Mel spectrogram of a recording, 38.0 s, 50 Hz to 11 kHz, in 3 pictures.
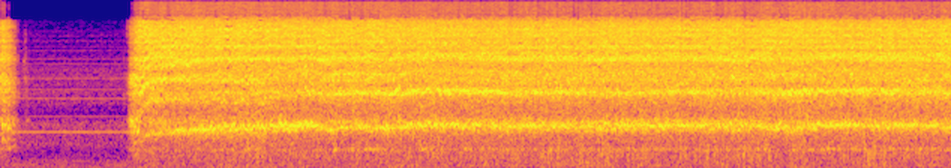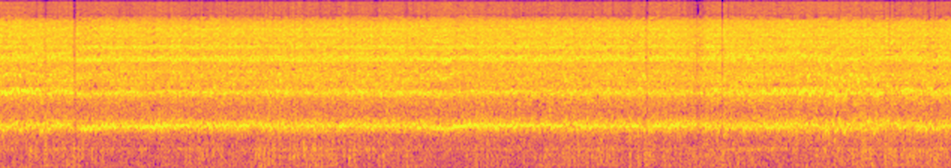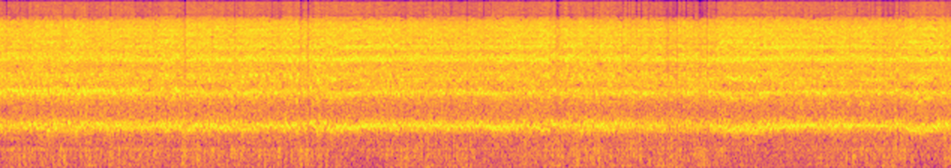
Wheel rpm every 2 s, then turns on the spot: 20, 200, 220, 230, 230, 230, 230, 230, 230, 230, 230, 220, 220, 220, 230, 230, 230, 230, 230.
none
